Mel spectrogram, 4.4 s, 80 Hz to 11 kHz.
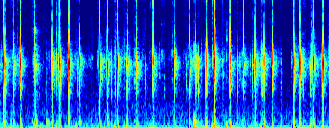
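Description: Fingertips type continuously on a cream Think 6.5 mechanical keyboard with plastic keycaps and Bsun Lollipop switches, producing about 28 quick, dry clacks. Each press snaps sharply with almost no ring, its bright click centered around 2.4 kHz and a light low thud beneath.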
